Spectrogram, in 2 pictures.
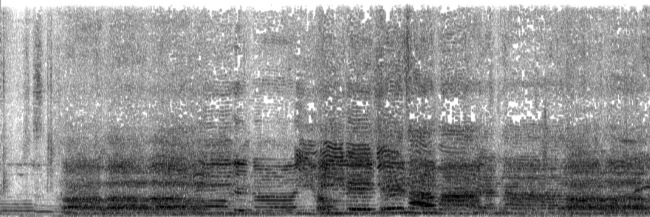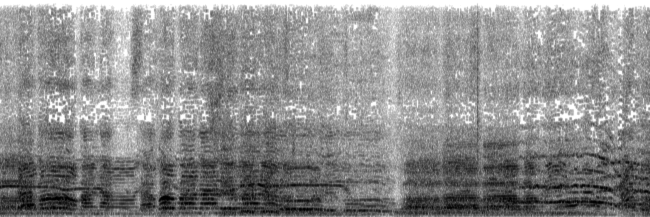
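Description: Many voices chanting and singing together, a Sesotho initiation song of the makoloane (newly graduated initiates). The chant comes in about a second in and breaks off briefly near the end before resuming.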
